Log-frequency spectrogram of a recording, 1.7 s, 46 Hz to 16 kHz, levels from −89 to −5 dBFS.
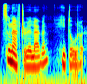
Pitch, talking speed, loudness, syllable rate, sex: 190 Hz, 205 wpm, -18 LUFS, 5.8 syllables/s, female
